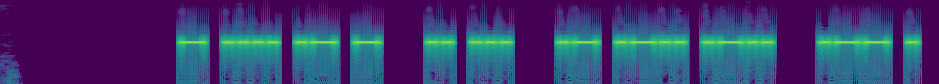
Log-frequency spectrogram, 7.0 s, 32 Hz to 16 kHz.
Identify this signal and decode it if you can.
Morse code, heard as a keyed tone, about 22 wpm, 700 Hz. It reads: THAT IS ALL WE
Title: Sentences from Top 1000 Words - Review Part 2 - 22wpm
